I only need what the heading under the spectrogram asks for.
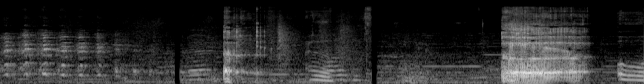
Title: Girl Releasing Seductive Deep Burps (Compilation)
